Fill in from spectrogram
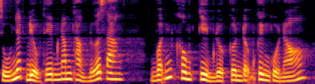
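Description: A woman tells a dramatic story in a low, mellow voice with a husky edge. She reads steadily and voices each character's lines herself. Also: lively intonation, normal speed. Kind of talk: scripted audio story narration.

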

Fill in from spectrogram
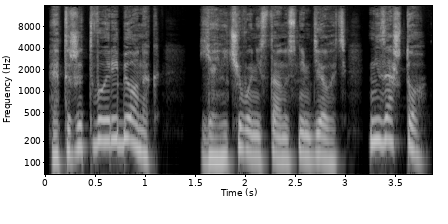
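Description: Guy doing a high shaky scared young sorceress, shouty, audiobook, dry sound. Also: big pitch swings, brisk, husky, dry recording. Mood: screaming defiant. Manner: shrill, high and trembling. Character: frightened young sorceress, pleading and defiant.

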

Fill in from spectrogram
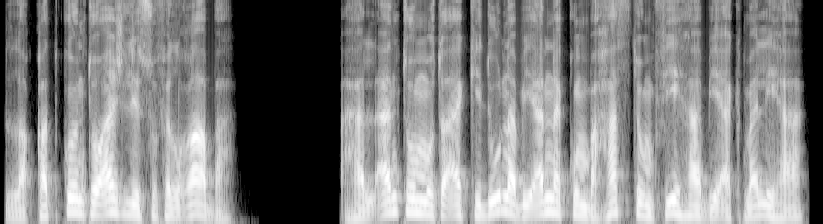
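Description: A man's voice: medium pitch, animated, fast, no room sound, studio quality, close to an everyday voice. A man voicing a young boy hero in an audiobook story, raising his voice insistently. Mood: defensive.

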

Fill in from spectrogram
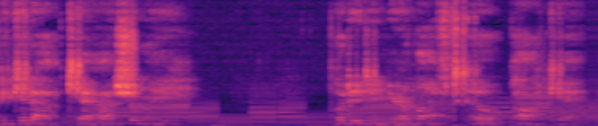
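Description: A woman voicing a calm female rescue-team voice that gives covert instructions in a flat, measured monotone. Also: on the high side, close to an everyday voice. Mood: flat instructing. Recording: echoey, distant, over loud music.

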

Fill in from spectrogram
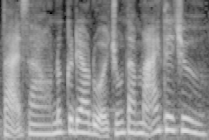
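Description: A woman voicing a gruff scolding harbor boss. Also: mid-range voice, lively intonation, fast, soft background music, close to an everyday voice. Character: stern middle-aged man, harbor boss.

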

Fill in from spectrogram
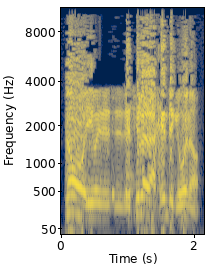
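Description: A Uruguayan man co-hosting a radio sports show, chatting casually with halting restarts. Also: on the high side, pushed and bright, slightly rough, no room sound. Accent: Uruguayan Spanish. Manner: hesitant, full of restarts, chuckling.

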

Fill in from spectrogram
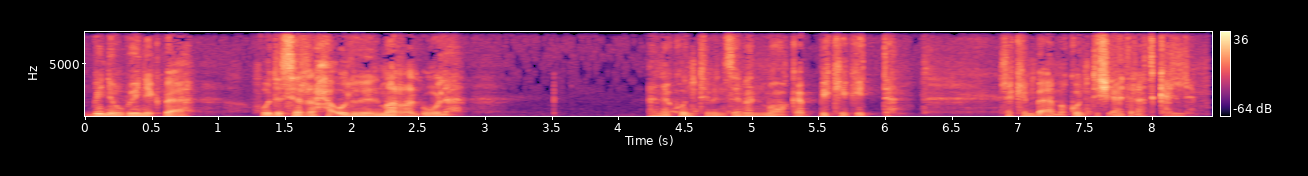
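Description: An actor with an Egyptian accent playing a flattering middle-aged suitor in an old radio drama. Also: male voice, on the low side, fast, pauses often, slightly rough. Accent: Egyptian Arabic. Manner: flattering, wheedling.

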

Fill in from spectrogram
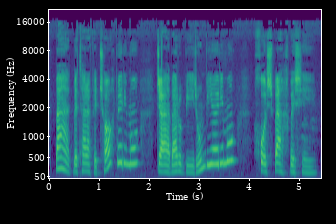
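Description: A woman calmly narrating a folk tale as an audiobook reader, in an even storytelling manner. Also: mid-range voice.

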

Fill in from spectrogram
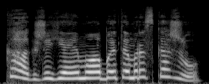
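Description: A woman voicing a flustered, tearful young gentlewoman who pouts and whimpers. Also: animated, no echo, clean studio sound. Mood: plaintive. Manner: high, plaintive and quick to whimper.

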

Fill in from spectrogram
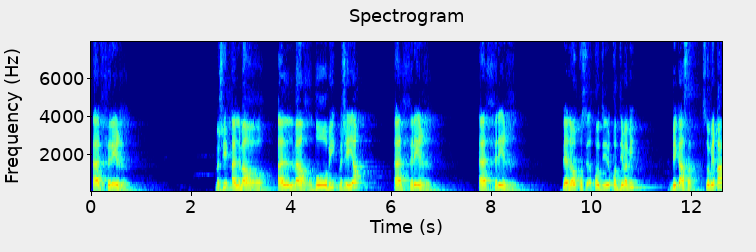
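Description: A Moroccan man with a rather high voice teaches a tajweed class. He stretches each sample word out slowly and repeats it. Between the examples he corrects his pupils and checks that they follow. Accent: Moroccan Arabic. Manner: slowly drawn-out sample words, repeated to students. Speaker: Quran recitation teacher.

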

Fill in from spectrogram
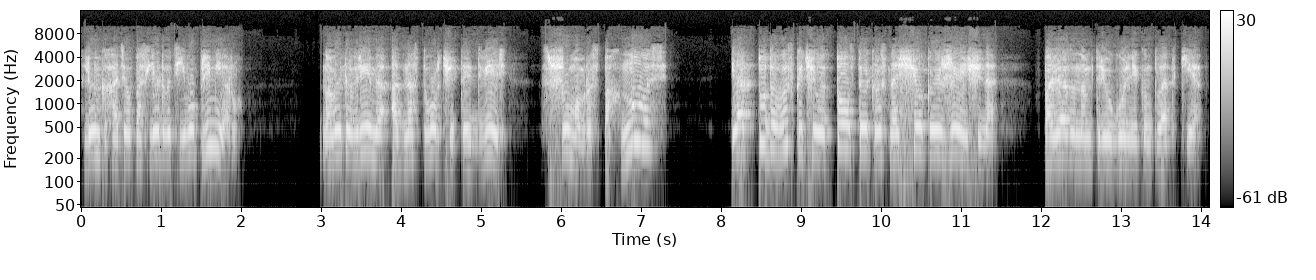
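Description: Woman storybook narrator, lively and expressive, mid-pitched, dull lo-fi recording. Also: normal speed. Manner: lively, acts out the dialogue. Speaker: audiobook narrator.

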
